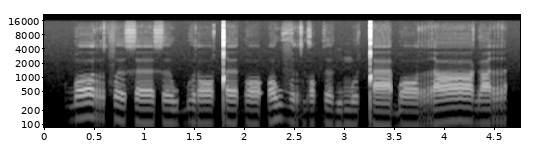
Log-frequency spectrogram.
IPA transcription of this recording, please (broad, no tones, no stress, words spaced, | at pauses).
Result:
ɠɔːrfəːxɜːxəːw ɓʊɾɔːǃɜɠɔː ʔɔwvʊrɡɔkəːɡ mʊ ǃaɓɔː rɑːɡɑr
